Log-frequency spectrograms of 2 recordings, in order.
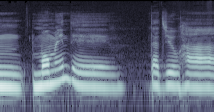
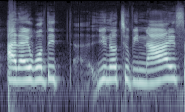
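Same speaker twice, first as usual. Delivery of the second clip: usual speaking voice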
